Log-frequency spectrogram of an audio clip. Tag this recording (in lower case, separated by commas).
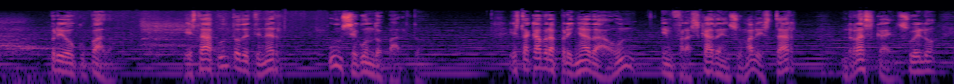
goat, speech, music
